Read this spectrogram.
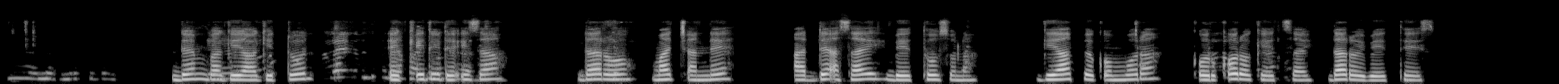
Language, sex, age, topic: Gamo, female, 25-35, government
